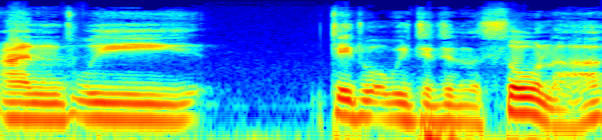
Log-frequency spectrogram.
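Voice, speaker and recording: With audible room echo, a man in a London accent talks at a medium pitch for a man. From London, England. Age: 40s. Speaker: podcast co-host. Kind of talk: casual chat.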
